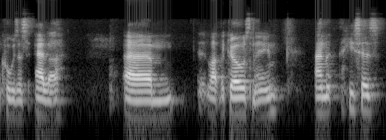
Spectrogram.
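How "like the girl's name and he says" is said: usual speaking voice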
